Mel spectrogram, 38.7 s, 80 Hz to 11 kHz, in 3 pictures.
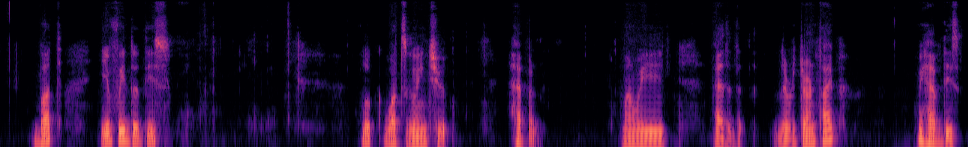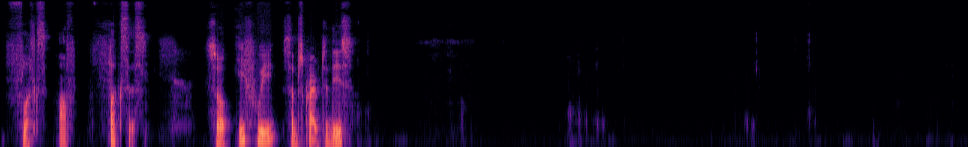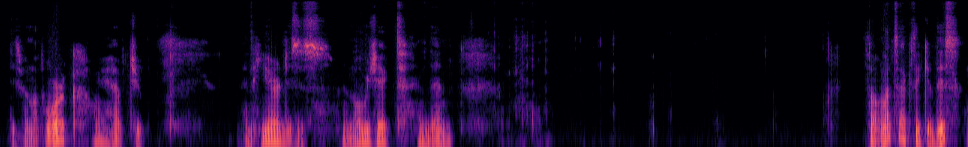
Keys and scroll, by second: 3.8 Return, 9.5 alt+Return, 11.9 Return, 18.3 Return, 21.2 Return, 24.2 Return, 31.3 alt+shift+Right, 33.7 alt+shift+Right, 35.9 Return, 38.3 ctrl+shift+d.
